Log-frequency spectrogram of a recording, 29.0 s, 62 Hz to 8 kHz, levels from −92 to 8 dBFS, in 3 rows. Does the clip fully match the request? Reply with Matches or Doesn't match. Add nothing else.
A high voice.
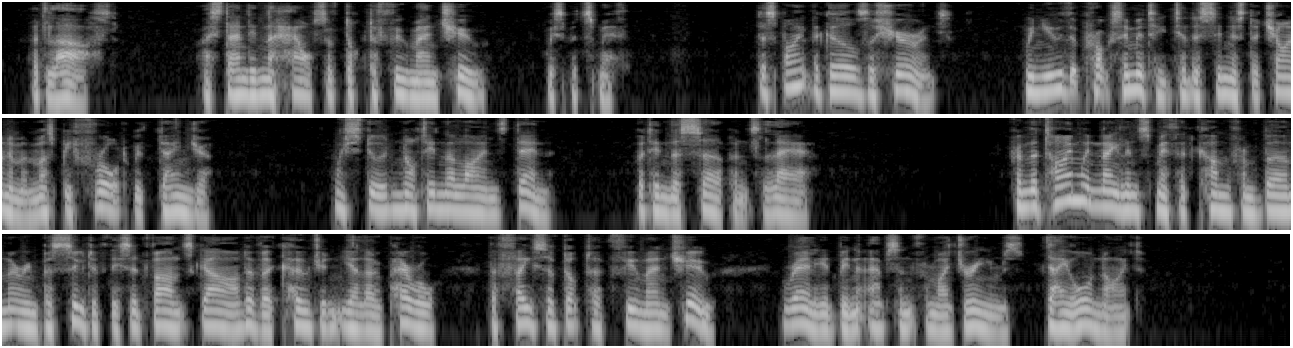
Doesn't match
